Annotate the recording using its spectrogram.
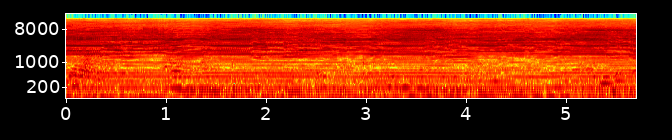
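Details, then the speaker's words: Microneedling pen with PRP on a client's face after compounded numbing cream, needles deeper than on forehead: steady high-pitched electric buzzing running continuously with faint talk and room sound. "so needling is excellent for fine lines wrinkles pores skin discolorations overall just firming and tightness of the skin"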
